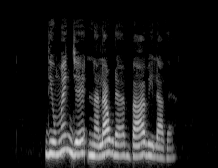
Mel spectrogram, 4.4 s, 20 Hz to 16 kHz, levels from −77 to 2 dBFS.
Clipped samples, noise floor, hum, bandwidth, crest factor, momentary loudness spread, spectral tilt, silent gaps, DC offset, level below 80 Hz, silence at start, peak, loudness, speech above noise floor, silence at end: under 0.1%; -74 dBFS; none; 11 kHz; 18 dB; 9 LU; -6 dB/octave; none; under 0.1%; -74 dBFS; 0.9 s; -4 dBFS; -20 LUFS; 55 dB; 0.95 s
